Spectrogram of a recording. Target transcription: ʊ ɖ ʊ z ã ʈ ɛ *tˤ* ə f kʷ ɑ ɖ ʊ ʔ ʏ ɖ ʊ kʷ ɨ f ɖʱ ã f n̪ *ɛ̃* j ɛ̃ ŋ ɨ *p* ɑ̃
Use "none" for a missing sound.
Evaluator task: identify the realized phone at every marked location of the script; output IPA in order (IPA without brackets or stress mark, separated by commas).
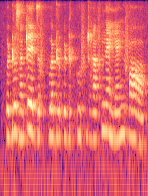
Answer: d̪, ɛ̃, f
